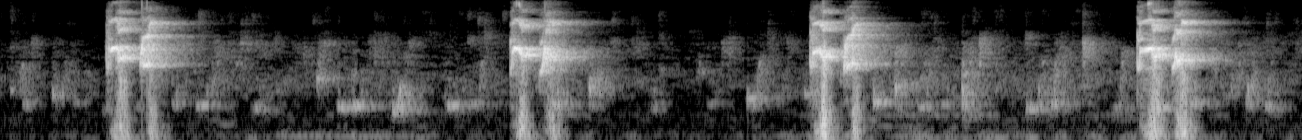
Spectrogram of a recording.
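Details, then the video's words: Lovebird chirping to get other lovebirds calling: four loud, harsh, buzzy chirps spaced about one and a half to two seconds apart, with faint twittering between. "Lovebird Chirping Sounds"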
